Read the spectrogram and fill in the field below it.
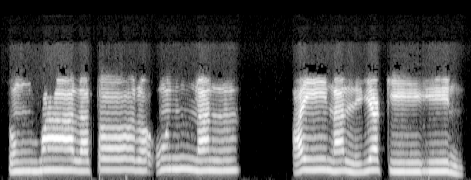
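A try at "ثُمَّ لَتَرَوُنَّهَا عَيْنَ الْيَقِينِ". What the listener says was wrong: সুম্মা লাতারাউন্নাহা। গুন্না করেন, তাসদিদ, নুন তাসদিদ, মিম তাসদিদ, সব গুন্না ছেড়ে যাচ্ছে কেন?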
